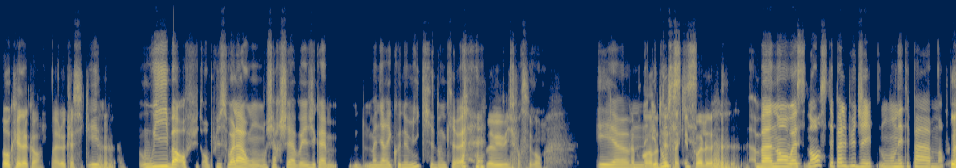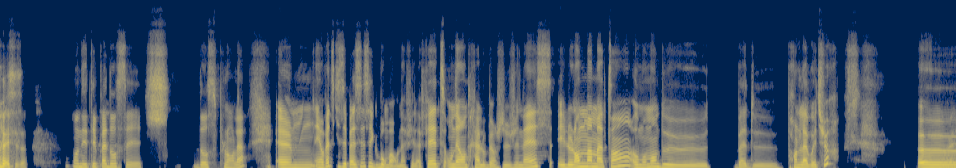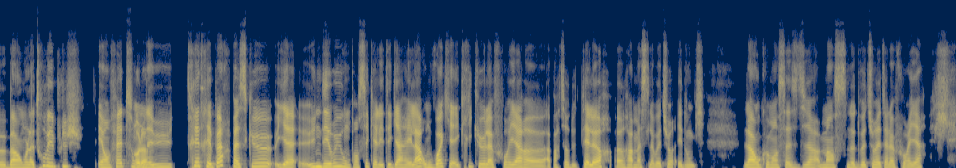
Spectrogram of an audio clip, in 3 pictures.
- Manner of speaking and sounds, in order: chuckle; "fait" said as "fute"; chuckle; chuckle; laughing while speaking: "Ouais"; chuckle
- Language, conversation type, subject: French, podcast, Te souviens-tu d’un voyage qui t’a vraiment marqué ?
